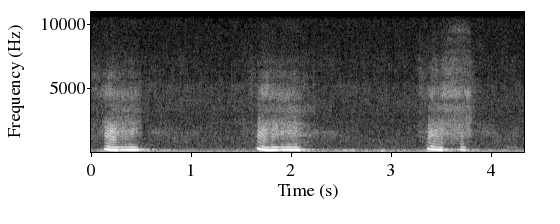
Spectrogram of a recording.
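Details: Marley, a nine-week-old baby pug puppy sleeping from tiredness, snores in three low, wheezy, harmonic breaths, each about half a second long and spaced roughly every one and a half to two seconds, in a quiet indoor room.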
